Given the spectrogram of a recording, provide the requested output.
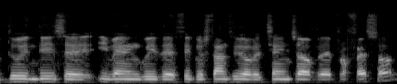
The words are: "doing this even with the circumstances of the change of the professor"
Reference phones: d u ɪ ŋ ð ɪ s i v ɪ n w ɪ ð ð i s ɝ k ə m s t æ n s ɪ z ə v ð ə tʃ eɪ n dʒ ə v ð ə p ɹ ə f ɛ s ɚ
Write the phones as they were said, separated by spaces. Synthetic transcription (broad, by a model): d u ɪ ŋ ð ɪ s i v ɪ n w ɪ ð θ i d k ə s t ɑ n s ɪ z ə v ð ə tʃ eɪ n dʒ ə v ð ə p ɹ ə f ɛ s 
